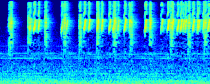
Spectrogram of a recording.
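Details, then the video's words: Cucak kinoi training song, dense and sharp: quick clusters of high, bright twittering notes tumbling close together with short gaps, fast and sustained throughout. "suara masteran cucak kinoi full suara rapat tajam"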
